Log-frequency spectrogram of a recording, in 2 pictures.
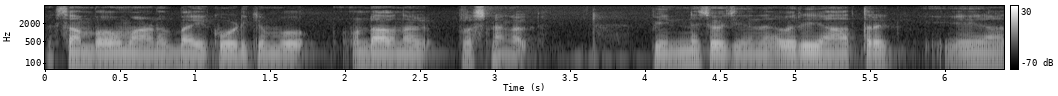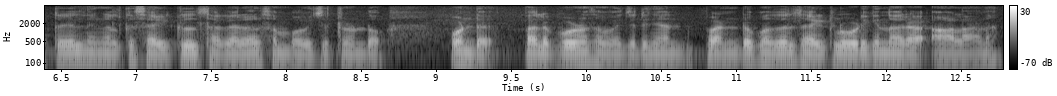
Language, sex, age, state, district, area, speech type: Malayalam, male, 18-30, Kerala, Wayanad, rural, spontaneous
